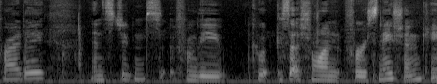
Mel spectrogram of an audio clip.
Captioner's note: speaking French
